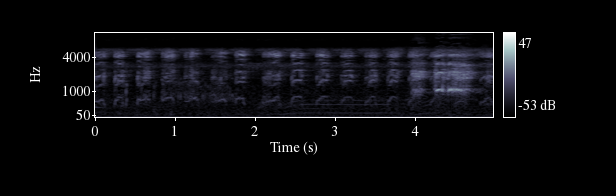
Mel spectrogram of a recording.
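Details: Decoy red junglefowl hen, northern red-eared type, calling to draw wild males to a trap: a steady run of quick clucks, roughly four a second, ending in a louder, harsher burst.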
